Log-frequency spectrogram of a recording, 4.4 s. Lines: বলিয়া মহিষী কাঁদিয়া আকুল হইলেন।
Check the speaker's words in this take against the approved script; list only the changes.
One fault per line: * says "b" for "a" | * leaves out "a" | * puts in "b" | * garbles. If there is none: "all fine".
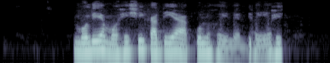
* garbles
